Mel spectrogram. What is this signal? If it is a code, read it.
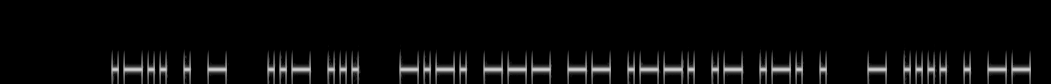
Morse code, heard as a keyed tone, about 19 wpm, 700 Hz. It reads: LET US COMPARE THEM
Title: Sentences from Top 1300 Words 20wpm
